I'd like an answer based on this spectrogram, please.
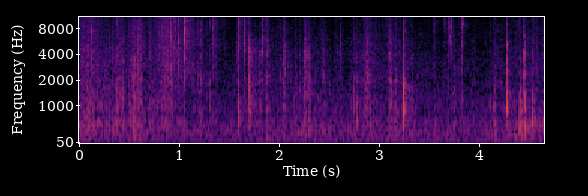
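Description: Paper and thin plastic packaging crinkling as a coin in a clear plastic capsule is unwrapped by gloved hands, with irregular sharp crackles throughout.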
